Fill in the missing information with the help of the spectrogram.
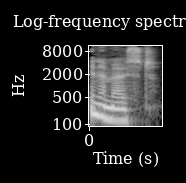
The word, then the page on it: innermost: British English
